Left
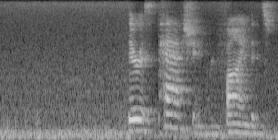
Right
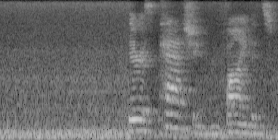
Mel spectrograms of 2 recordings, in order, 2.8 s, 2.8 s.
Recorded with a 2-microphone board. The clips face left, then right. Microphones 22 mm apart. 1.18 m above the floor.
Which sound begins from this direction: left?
A woman speaking, at 1.3 s.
